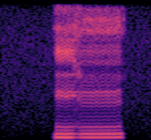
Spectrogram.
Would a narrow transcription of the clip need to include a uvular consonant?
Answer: no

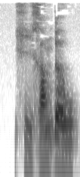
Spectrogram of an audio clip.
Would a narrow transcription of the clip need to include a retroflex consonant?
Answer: no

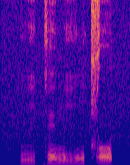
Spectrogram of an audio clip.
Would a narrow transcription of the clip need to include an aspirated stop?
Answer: no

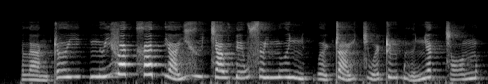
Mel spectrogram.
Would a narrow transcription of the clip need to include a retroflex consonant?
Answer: yes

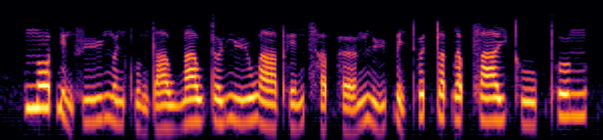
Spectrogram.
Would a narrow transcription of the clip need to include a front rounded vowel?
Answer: yes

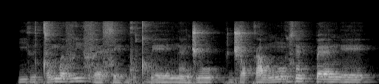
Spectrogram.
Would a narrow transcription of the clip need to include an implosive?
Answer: yes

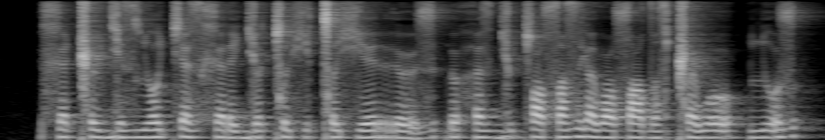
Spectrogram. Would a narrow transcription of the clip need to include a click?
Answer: yes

